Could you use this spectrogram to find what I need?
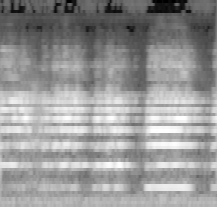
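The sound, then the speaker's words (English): Car horns honk in the street in a series of loud, brassy, overlapping blasts, a few short toots followed by a longer sustained honk near the end, with no talking. “Random honking.”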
